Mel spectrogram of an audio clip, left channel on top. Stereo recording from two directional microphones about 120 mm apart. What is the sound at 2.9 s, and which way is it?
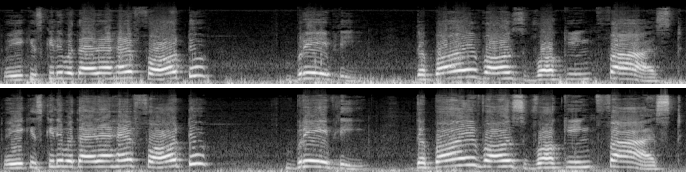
A woman's voice, 40° right (ahead or behind).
